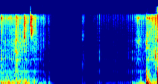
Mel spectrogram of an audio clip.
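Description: Near silence: faint room tone with a couple of soft clicks in the first half second, then cut to dead silence.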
